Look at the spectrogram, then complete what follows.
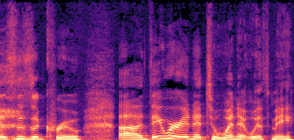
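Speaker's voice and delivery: ordinary delivery, nothing marked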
